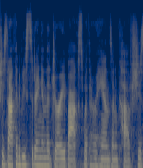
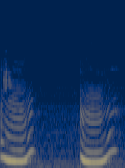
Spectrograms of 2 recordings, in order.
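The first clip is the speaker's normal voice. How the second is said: high, dog-like whine. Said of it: "She's going".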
